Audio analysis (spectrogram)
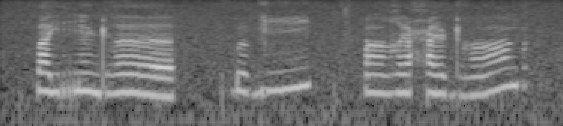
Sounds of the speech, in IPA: p a j r ĩ ɖʱ ɜ | ɓ ɵ ɡ i | t͡sʼ ɑ̃ ʁ e ħ ɛ ɖʱ ɑ̃ ɡ

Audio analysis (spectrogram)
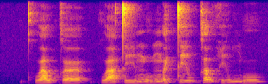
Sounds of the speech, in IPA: kʷʰ aː˨˥ w k œː˨ | kʷ aː˨˩ t̪ iː˨˥ m uː˨˥ ŋ ɐ˨˩ j t̪ iː˥ w k ɐ˥ w h iː˨˩ w ŋ uː˥

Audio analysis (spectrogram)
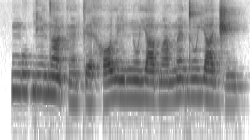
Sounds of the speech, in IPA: m u˦ ɡ ĩ˦ d ã˦˨ k ɛ̃˨ k ɛ˨ h ɔ˨˦ l ĩ˧ n ũ˧ j a˧ b ã˧ m ɛ̃˦ d ũ˦ j a˦ d͡ʒ i˧

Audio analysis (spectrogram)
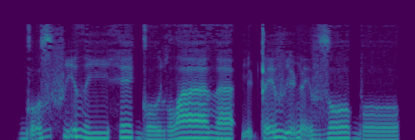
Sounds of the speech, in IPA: ɡ o̰˨˦ z f ḭ˦ ð iː˧ h e˦ ɡ oː˨ ʎ lˠ æː˦ ð æ˧ ʔ ḭ˨ ʈ ḛ˦ v ḭ˧ ɳ ḛ˨ v z oː˧ b oː˨

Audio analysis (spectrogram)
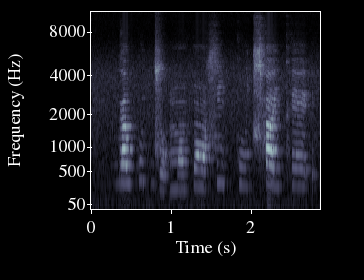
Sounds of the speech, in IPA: ɡ a˦ w p u˦ t̚ d͡z o˨ ʔ m ɔ̃˧ p ɔ̃˥˧ s i˦ ʔ k u˧ t͡ɕʰ a˥˧ j pʰ e˦ ʔ

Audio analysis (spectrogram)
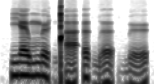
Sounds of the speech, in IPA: j ɛ˦ u̯ m ø˦˨ ǃʼ a˨˩˦ ʔ ə˦˨ ɡ͡b ə˩˧˩ | ɓ ø˨˩˦

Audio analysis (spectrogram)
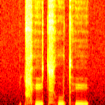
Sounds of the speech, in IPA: t͡ɕʰ y˨˦ t͡sʰ u˨˦ t̪ʰ y˨˩

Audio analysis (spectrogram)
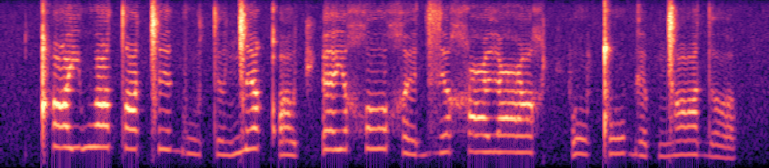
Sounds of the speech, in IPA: ǃʰ ɑ˦ j w u˦ j tˤ ɪ˦ ǀ ɪ˦ ɡ u˨ t ɘ˨ ŋ͡ǀ ɪ˦ qʼ o˨ t͡ʃʼ ɛ˦ j χ o˦ χ ɪ˨ d͡z ɪ˦ χ ʕ ɪ˦ ʕ ɑ˦ χ t͡ʃʼ o˦˨ ǃ o˦ ɡ ɛ˨ p ŋ͡ǀ ɑ˦ d ʌ˨

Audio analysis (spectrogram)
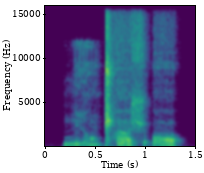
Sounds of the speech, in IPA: ŋ ĩ ɦ ɔ̃ ǁʰ ɐ ʃ | ɔ

